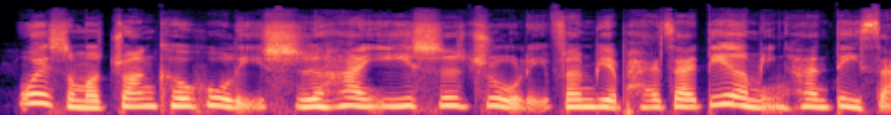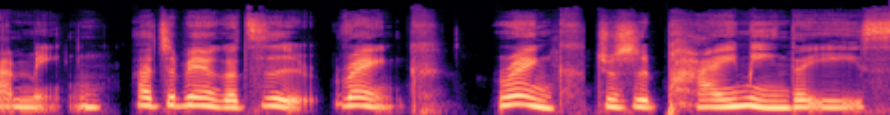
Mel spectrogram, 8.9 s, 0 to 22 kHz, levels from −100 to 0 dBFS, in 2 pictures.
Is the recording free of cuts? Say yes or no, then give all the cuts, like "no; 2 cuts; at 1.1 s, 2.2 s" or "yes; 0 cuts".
no; 2 cuts; at 5.1 s, 7.4 s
